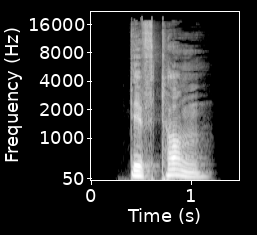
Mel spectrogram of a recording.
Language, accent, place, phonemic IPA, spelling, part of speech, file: German, Germany, Berlin, /dɪfˈtɔŋ/, Diphthong, noun, De-Diphthong.ogg
- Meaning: diphthong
